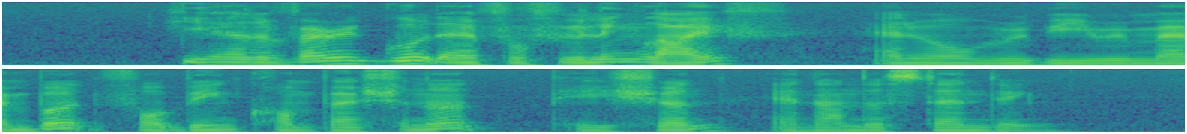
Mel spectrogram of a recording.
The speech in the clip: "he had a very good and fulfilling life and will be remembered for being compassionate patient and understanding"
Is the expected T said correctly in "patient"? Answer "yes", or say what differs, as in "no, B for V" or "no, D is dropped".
yes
